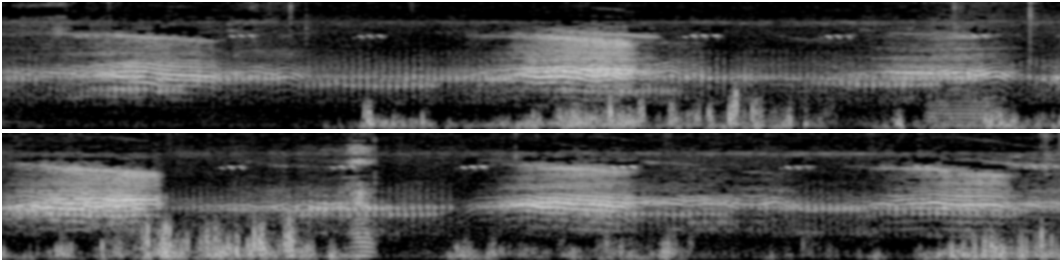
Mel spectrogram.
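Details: Many frogs singing at night in summer in a little marsh by an irrigation ditch in the desert, raspy harmonic croaks repeated every two to three seconds.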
